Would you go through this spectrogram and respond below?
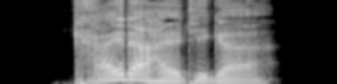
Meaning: inflection of kreidehaltig: 1. strong/mixed nominative masculine singular 2. strong genitive/dative feminine singular 3. strong genitive plural
- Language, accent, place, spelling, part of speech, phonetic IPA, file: German, Germany, Berlin, kreidehaltiger, adjective, [ˈkʁaɪ̯dəˌhaltɪɡɐ], De-kreidehaltiger.ogg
